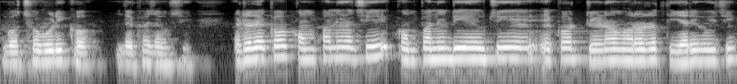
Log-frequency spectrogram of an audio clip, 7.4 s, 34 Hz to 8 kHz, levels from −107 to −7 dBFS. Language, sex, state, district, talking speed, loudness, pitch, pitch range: Odia, male, Odisha, Nuapada, 120 wpm, -16 LUFS, 165 Hz, 145-175 Hz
